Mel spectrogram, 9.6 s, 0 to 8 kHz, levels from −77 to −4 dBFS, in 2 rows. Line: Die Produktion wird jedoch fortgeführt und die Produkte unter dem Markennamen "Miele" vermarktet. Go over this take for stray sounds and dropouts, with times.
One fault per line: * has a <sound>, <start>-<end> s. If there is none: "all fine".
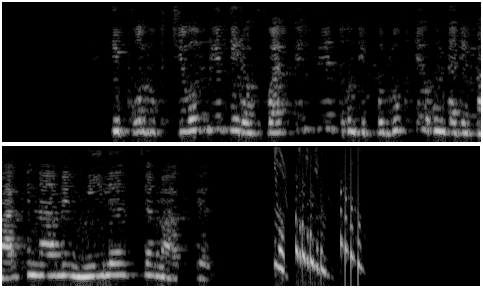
* has a chirp, 7.5-8.5 s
